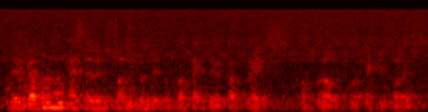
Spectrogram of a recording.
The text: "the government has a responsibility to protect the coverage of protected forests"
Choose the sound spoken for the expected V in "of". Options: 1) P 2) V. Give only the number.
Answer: 1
